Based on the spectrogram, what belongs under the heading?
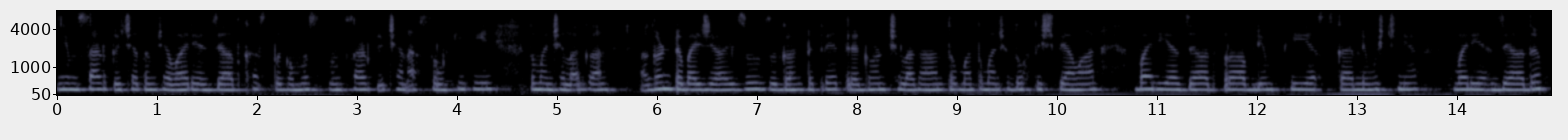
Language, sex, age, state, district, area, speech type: Kashmiri, female, 60+, Jammu and Kashmir, Baramulla, rural, spontaneous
